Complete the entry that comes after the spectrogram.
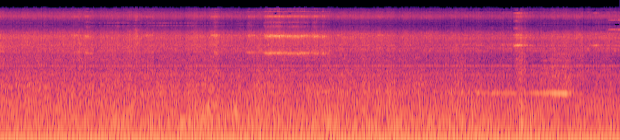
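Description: Chikuho Electric Railway electric train running, heard from inside the car: a steady rumble of wheels on the rails, with a short high wheel squeal about three seconds in.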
